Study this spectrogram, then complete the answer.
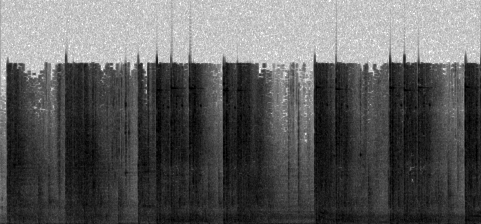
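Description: Pistol shots boom one after another, each followed by a reverberating echo.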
